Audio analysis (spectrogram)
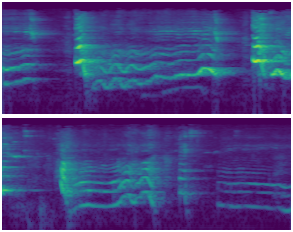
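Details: Vizslas at rough play make sharp yips that slide into wavering, quavering whines and howls, several separate bursts with short silences between, ending in a quieter falling whine.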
